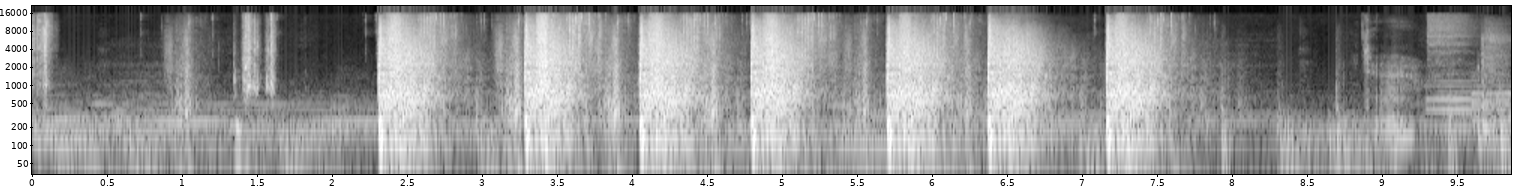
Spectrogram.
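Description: Old-world rifle and combat shotgun fire in the game Deadbolt: a rapid run of loud, sharp reports with brief pauses, starting after a few quieter clicks and thumps.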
